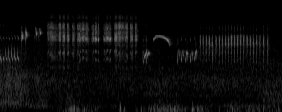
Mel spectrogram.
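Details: Sedge warbler singing: a hurried, varied medley of high buzzy rattles, short whistled slurs and chattering trills, ending in a long run of fast, evenly repeated notes, over a soft low background rumble.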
